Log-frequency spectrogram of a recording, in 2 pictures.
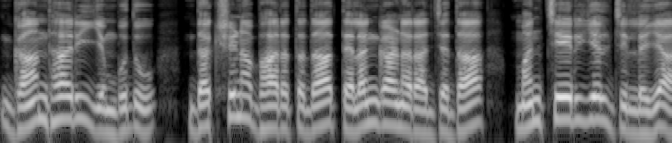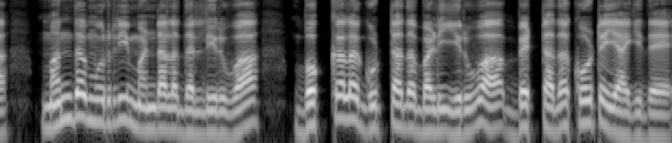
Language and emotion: Kannada, neutral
